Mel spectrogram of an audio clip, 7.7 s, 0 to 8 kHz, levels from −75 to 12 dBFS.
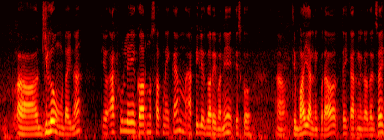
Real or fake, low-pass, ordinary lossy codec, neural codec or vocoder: real; none; none; none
